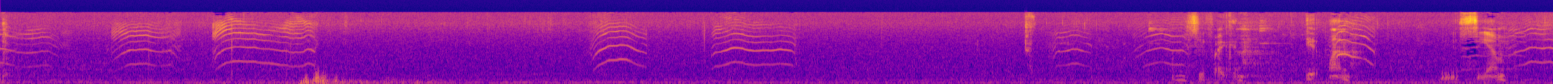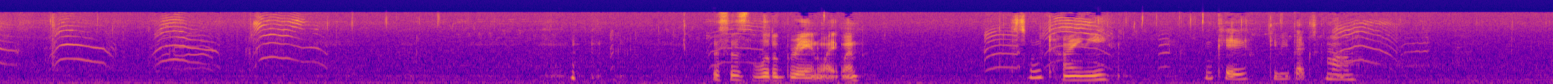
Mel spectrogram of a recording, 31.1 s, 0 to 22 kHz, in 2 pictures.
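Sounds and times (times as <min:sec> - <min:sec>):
kitten mewing: 0:00.0 - 0:03.2, 0:05.9 - 0:06.5, 0:07.1 - 0:08.0, 0:10.2 - 0:11.9, 0:13.3 - 0:13.8, 0:15.1 - 0:18.9, 0:28.9 - 0:29.8.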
